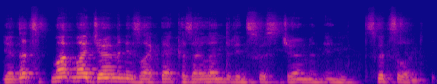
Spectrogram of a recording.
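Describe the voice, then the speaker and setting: A man speaking English as his first language in casual group chat, blunt and self-mocking, on a low-quality backup recording. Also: steady tone, normal speed, distant mic. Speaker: chat participant.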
